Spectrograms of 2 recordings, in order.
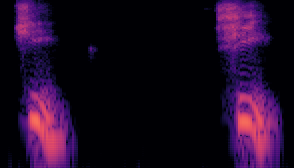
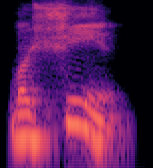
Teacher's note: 그 목소리 울리지 않고 쉬 할 때 그 소리입니다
